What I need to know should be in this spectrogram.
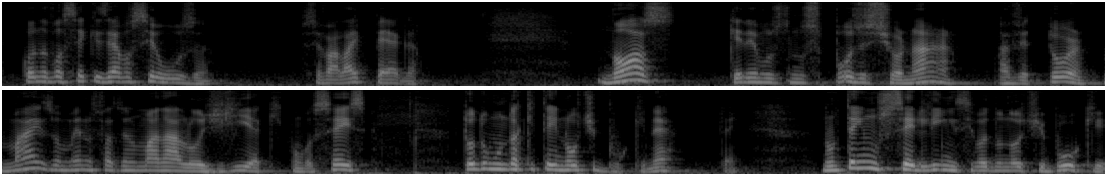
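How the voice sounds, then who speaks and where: The voice has lively intonation and audible vocal fry. It moves at a moderate pace, broken by long, frequent pauses. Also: man, fairly high pitch for a man. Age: 50s. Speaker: publishing company executive. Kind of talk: interview conversation. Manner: hesitant, repeats words.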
